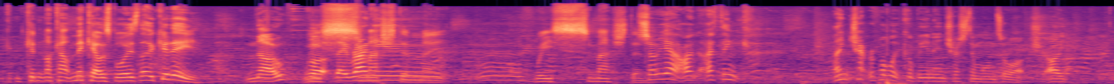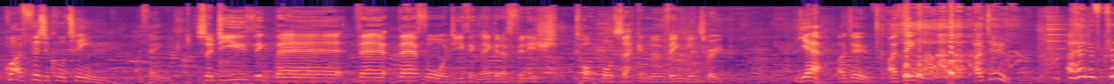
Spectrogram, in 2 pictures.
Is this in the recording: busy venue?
yes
